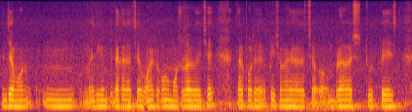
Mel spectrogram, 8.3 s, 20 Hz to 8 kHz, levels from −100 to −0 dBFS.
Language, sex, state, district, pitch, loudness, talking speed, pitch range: Bengali, male, Tripura, South Tripura, 120 Hz, -19 LUFS, 130 wpm, 120-125 Hz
